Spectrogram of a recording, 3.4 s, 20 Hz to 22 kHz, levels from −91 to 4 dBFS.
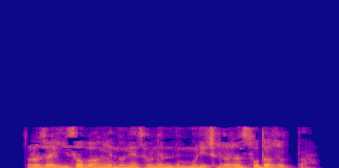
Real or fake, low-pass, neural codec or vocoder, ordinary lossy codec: fake; 5.4 kHz; codec, 24 kHz, 3 kbps, HILCodec; MP3, 24 kbps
